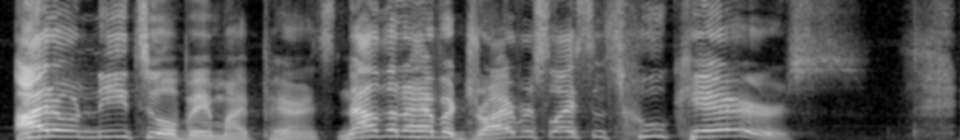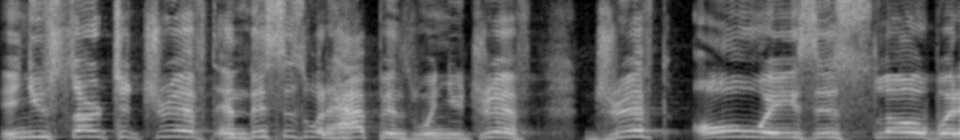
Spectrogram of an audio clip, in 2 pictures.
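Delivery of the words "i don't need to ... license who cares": put-on raised, pushy teenage defiance; defiant teen. Preacher voices a newly licensed teenager, defiant. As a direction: play a cocky teen brushing off parents.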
